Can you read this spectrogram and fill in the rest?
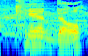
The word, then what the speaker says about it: Kandel: Leading off the shortstop is Andrew Kandel, spelled K-A-N-D-E-L, pronounced Kandel.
